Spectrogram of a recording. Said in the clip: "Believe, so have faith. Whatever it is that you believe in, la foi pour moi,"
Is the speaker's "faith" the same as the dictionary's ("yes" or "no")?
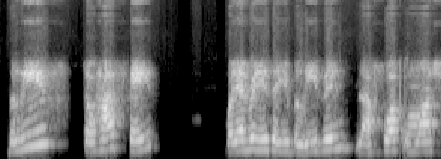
yes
